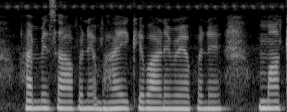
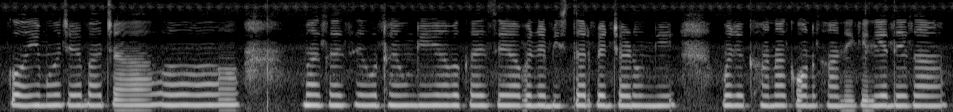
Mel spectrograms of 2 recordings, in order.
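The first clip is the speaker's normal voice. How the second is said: crying out in pain; 4 semitones higher than usual. Acted. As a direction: wail from the floor with a broken back. Fallen woman cries for help.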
